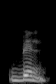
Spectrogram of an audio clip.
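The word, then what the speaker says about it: ابن: When you have ibn, the word ibn, coming in between an ism and an ism, the alif is not pronounced. So it just becomes bin.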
